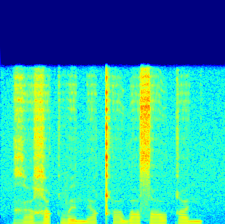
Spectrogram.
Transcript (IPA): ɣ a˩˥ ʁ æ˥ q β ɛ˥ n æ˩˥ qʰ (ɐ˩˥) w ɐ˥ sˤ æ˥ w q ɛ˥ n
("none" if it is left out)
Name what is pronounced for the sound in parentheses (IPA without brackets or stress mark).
ɐ˩˥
